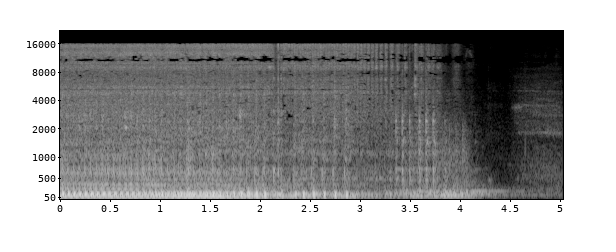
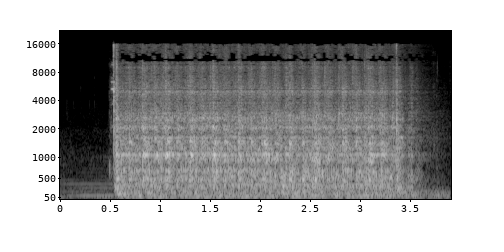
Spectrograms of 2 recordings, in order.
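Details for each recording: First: 1965 Innocenti S Spider 1098cc engine, chokes on, after reversing plug leads to correct the firing order: deep, even burble with steady firing for about four seconds then shut off; normal running, water pump not connected. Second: 1965 Innocenti S Spider with 1098 cc engine, sitting for years, crusty points: starter spins the engine steadily for about three seconds without firing. A spark is seen but weak, so the points are to be cleaned.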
